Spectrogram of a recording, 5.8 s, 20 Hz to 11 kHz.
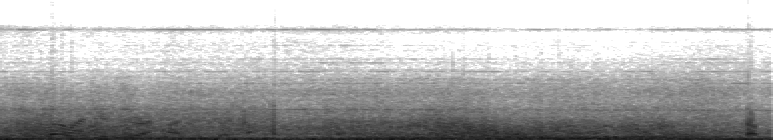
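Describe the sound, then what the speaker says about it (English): Airbus A320 airliner rolling out on the runway after touchdown, a steady, loud roar of engines and rushing air that holds evenly throughout with no clear change. "Absolutely smooth touchdown for the A320."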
